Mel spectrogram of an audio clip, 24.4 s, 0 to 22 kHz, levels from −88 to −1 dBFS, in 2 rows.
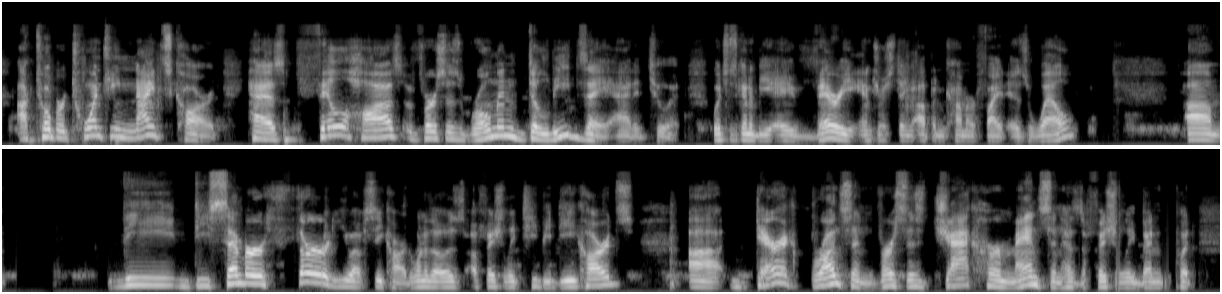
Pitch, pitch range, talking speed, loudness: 130 Hz, 115-175 Hz, 120 wpm, -26 LUFS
